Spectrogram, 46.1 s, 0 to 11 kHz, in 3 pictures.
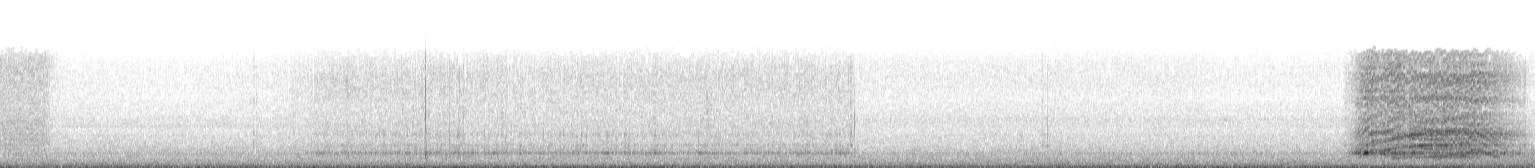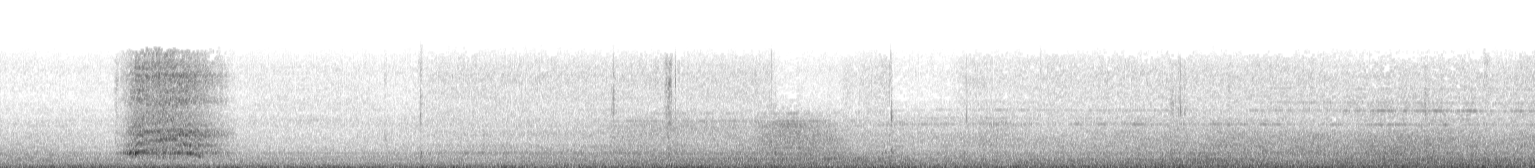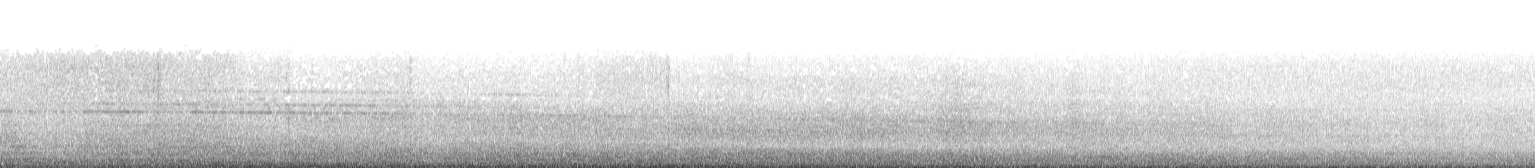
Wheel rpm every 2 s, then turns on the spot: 0, 10, 20, 20, 10, 0, 10, 90, 40, 0, 20, 20, 0, 20, 20, 20, 10, 0, 10, 0, 0, 0, 0.
2-10 20-24 26-32 36-38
